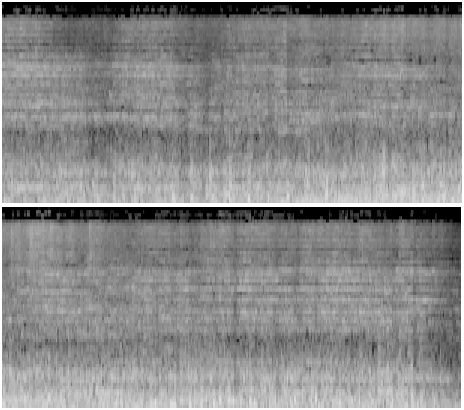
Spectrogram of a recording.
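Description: Freight train tank cars rolling past close by, steel wheels rumbling and clacking on the rails with a faint high wheel squeal. The sound drops away at the very end as the last car passes.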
